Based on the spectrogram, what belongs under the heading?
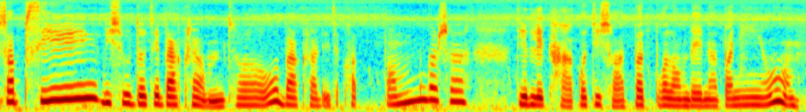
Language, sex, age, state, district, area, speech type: Nepali, female, 30-45, West Bengal, Kalimpong, rural, spontaneous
